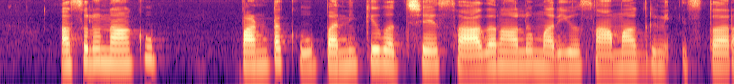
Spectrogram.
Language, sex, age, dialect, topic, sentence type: Telugu, female, 51-55, Central/Coastal, agriculture, question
